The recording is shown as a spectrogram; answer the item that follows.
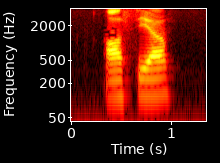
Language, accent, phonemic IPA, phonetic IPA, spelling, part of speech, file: Armenian, Eastern Armenian, /ˈɑsiɑ/, [ɑ́sjɑ], Ասիա, proper noun, Hy-Ասիա.ogg
- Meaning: Asia (the largest continent, located between Europe and the Pacific Ocean)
